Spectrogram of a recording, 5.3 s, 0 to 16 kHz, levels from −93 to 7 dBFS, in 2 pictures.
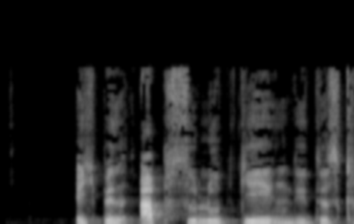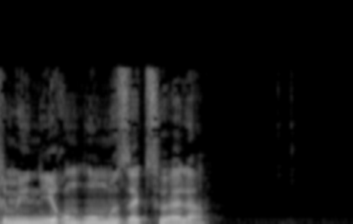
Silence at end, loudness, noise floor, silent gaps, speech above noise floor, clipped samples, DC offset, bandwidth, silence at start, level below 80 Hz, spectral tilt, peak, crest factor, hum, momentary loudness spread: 1.1 s; -25 LUFS; -84 dBFS; none; 59 dB; under 0.1%; under 0.1%; 11.5 kHz; 0.55 s; -56 dBFS; -5 dB/octave; 0 dBFS; 26 dB; none; 12 LU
